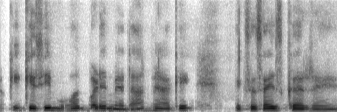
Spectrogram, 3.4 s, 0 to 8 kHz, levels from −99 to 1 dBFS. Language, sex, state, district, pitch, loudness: Hindi, male, Bihar, Kaimur, 140 Hz, -16 LUFS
